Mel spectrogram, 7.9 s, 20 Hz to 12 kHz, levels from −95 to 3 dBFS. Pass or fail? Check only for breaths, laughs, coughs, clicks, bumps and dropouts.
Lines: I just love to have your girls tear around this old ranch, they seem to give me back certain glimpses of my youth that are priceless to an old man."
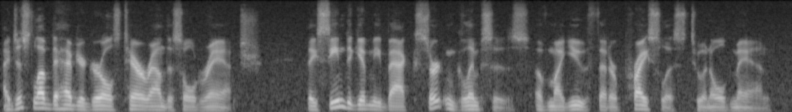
pass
